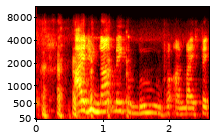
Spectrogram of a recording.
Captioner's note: laughing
